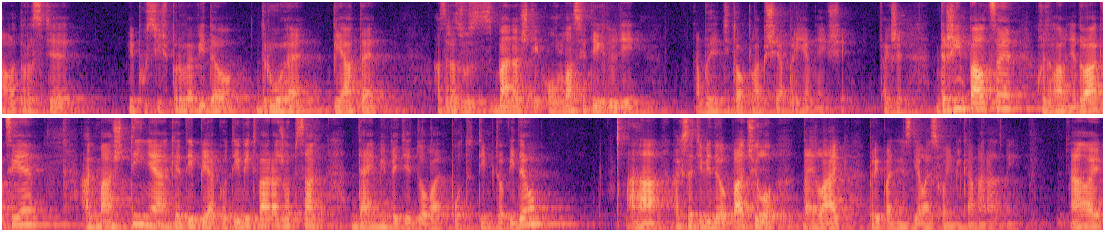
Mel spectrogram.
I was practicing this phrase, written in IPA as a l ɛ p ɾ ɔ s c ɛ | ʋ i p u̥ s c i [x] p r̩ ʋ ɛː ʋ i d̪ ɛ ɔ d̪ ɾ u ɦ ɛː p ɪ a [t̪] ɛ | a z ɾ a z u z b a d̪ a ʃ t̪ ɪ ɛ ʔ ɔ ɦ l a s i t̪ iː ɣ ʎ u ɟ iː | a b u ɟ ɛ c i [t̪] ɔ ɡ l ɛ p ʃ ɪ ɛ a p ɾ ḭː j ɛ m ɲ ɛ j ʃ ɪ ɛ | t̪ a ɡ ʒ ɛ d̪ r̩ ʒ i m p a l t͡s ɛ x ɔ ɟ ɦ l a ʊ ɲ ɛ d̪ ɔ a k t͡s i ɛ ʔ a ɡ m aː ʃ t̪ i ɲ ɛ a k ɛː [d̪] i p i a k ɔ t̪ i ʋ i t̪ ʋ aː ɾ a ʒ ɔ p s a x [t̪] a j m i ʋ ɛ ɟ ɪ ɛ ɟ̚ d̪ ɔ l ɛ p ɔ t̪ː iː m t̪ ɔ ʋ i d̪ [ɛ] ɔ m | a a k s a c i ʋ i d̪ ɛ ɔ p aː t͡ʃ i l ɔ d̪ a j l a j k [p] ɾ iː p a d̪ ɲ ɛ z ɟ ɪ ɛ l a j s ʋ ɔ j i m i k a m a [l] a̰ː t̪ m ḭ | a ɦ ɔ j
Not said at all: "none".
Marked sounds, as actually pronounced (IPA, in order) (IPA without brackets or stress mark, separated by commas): ʃ, t̪, t̪, t̪, d̪, ɛ, p, ɾ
